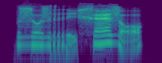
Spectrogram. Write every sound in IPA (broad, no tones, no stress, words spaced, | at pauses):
zʊzrḭxɛzɔ̰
